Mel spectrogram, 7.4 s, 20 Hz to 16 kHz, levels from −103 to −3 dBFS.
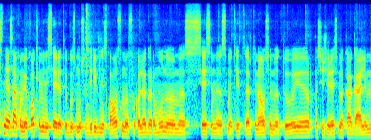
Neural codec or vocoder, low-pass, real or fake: none; 14.4 kHz; real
